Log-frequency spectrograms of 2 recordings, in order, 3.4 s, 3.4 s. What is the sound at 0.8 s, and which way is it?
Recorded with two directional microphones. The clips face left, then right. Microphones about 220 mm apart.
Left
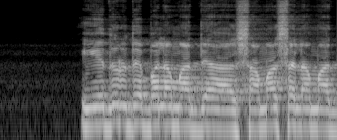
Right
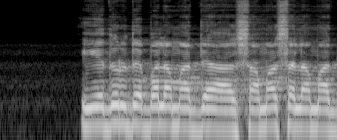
A man's voice, 40° right (ahead or behind).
